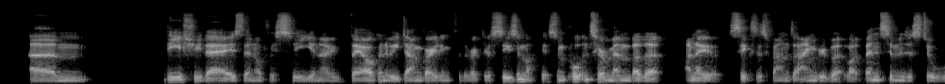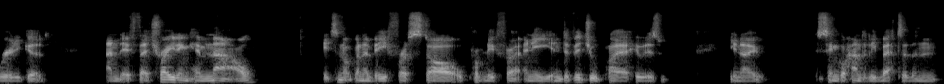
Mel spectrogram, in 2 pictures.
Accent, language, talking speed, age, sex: British, English, 210 wpm, 20-39, male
